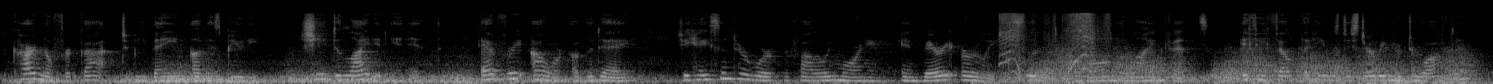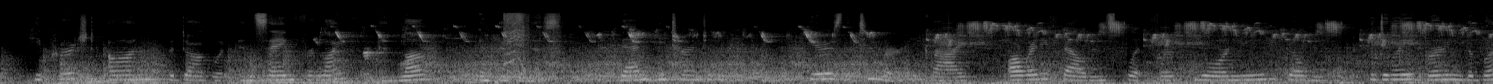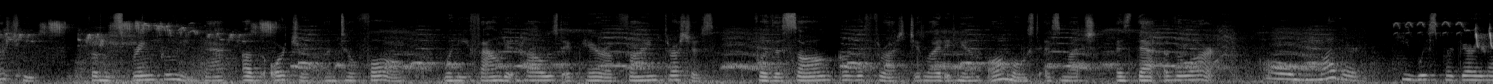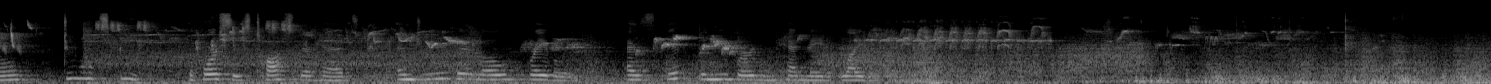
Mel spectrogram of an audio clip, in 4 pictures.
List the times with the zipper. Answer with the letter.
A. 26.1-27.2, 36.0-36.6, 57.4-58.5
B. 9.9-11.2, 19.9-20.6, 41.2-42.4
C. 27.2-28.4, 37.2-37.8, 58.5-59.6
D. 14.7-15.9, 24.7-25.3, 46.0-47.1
B.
